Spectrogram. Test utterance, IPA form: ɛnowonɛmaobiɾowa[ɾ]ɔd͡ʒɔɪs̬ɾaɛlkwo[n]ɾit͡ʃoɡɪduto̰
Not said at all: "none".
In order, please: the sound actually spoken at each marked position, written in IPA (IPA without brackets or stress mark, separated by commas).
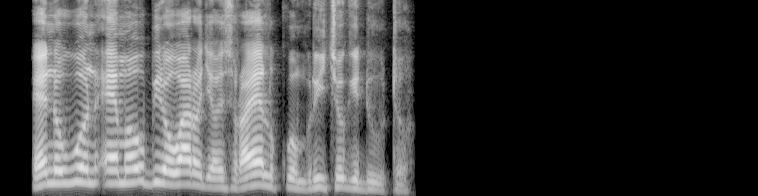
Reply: ɾ, m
